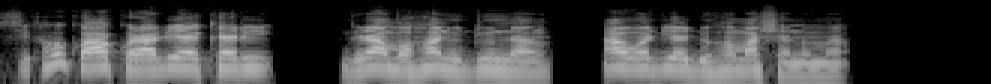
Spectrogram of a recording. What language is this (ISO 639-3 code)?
aka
